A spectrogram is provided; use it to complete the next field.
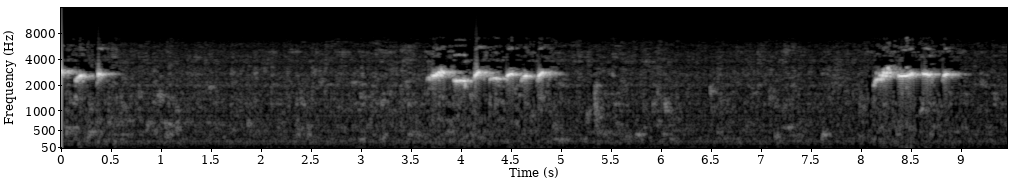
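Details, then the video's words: Orange-headed thrush in the morning, described as learning its song, gives three short bursts of high, rapid warbled notes, each about a second long, with quiet gaps between and no other sounds. "Anis Merah pastol belajar bunyi di pagi hari"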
